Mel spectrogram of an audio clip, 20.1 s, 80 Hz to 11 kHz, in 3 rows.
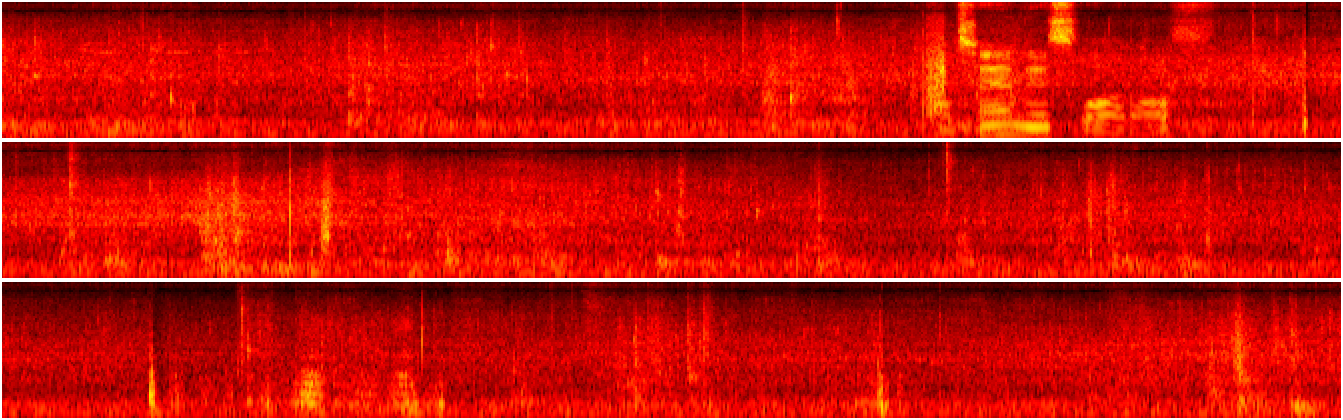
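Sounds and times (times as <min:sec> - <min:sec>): wind on microphone: 0:00.0 - 0:02.4
outboard motor running: 0:00.0 - 0:20.0
water noise: 0:00.0 - 0:20.0.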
